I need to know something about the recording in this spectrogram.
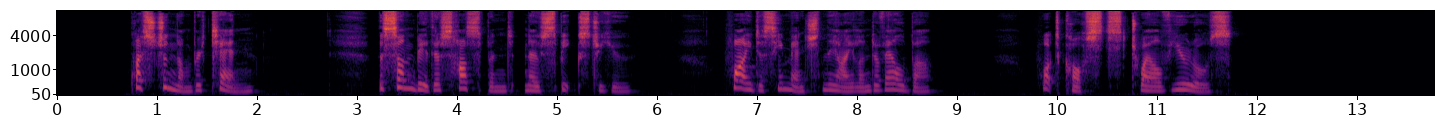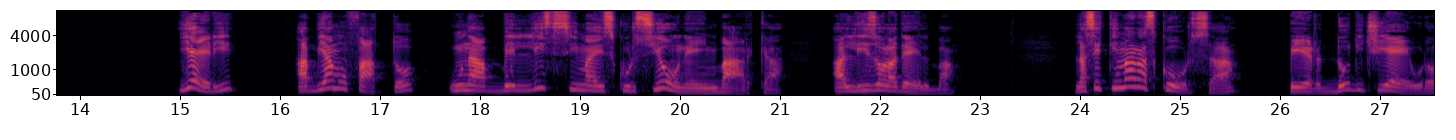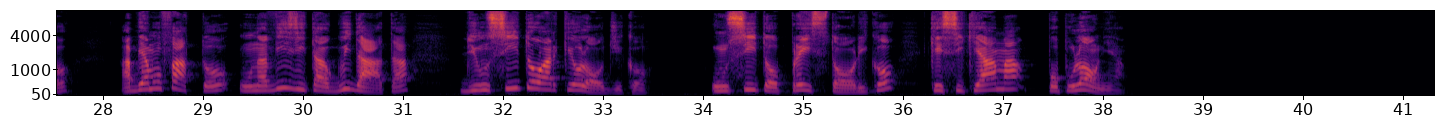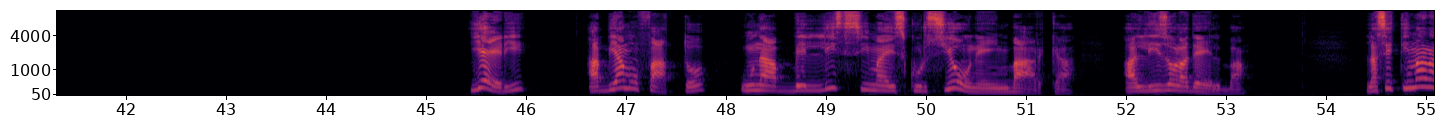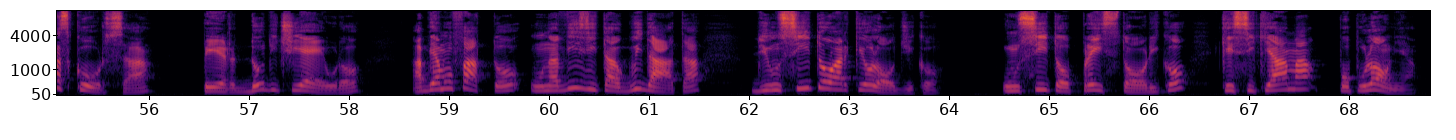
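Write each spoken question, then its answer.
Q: Why does he mention the island of Elba?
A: They went on a boat trip there yesterday

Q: What costs 12 euros?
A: A guided visit to a prehistoric archaeological site (Populonia)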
